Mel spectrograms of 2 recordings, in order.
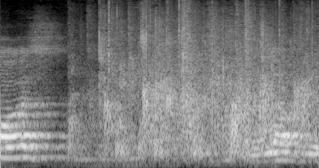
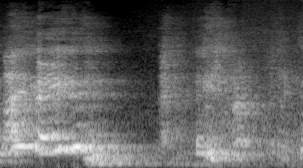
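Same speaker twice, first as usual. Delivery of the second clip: triumph; slower than usual. Pretend. Triumphant crawl to doorway.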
